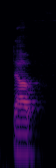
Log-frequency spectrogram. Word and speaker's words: daf: to say that because most people spell it d-a-f-f and it's supposed to be pronounced duff anyway go ahead so you're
